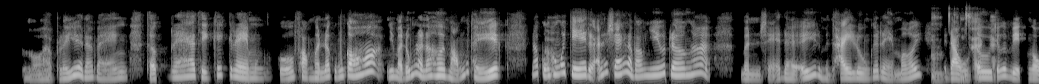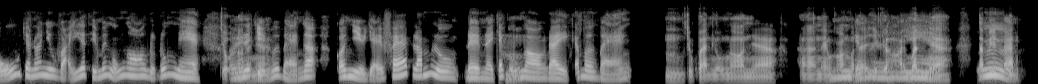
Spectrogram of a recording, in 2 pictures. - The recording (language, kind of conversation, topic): Vietnamese, advice, Làm sao để duy trì giấc ngủ đều đặn khi bạn thường mất ngủ hoặc ngủ quá muộn?
- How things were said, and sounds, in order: tapping; other background noise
